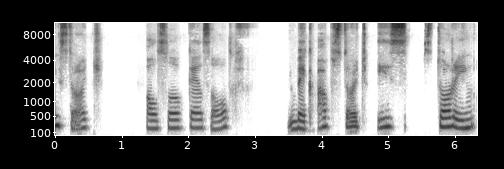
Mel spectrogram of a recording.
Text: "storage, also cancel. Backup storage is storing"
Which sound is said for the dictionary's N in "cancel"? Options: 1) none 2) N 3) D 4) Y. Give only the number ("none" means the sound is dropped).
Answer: 1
